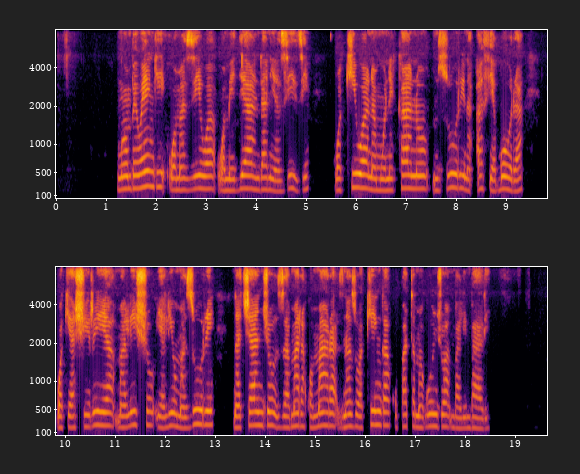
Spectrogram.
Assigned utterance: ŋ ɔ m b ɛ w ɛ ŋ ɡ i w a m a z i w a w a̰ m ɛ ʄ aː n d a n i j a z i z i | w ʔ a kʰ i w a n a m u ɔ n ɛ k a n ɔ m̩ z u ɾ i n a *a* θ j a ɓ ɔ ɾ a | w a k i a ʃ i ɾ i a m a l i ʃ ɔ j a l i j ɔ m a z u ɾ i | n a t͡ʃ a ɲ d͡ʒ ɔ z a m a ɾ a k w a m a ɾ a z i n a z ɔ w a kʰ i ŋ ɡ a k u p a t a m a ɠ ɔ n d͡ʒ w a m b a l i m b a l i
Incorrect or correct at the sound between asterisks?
correct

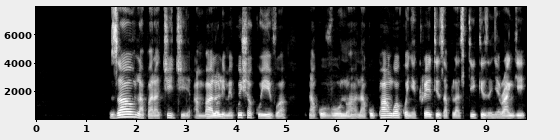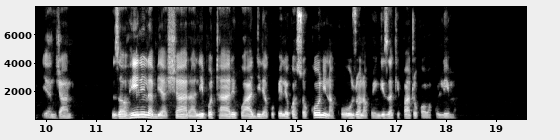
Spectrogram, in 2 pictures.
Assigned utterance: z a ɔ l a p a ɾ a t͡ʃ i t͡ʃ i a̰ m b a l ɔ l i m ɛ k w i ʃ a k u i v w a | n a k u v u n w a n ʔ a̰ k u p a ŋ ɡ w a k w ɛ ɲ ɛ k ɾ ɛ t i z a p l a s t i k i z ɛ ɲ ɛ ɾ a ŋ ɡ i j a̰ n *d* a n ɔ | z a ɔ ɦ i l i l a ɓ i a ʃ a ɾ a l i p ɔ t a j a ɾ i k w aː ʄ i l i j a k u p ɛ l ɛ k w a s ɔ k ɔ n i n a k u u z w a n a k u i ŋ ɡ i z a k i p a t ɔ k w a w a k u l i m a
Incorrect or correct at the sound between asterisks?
incorrect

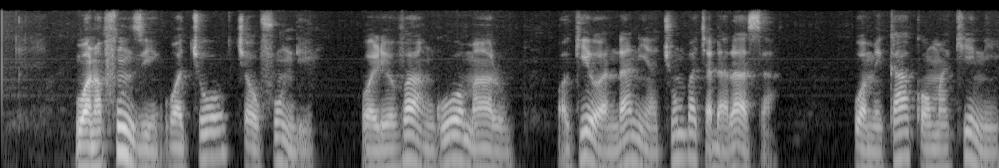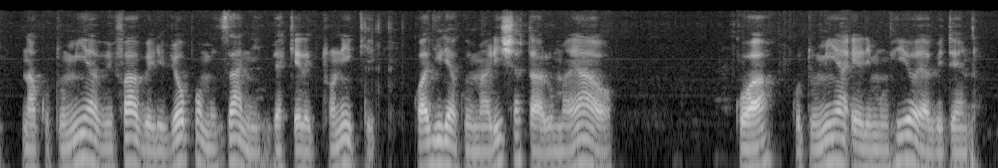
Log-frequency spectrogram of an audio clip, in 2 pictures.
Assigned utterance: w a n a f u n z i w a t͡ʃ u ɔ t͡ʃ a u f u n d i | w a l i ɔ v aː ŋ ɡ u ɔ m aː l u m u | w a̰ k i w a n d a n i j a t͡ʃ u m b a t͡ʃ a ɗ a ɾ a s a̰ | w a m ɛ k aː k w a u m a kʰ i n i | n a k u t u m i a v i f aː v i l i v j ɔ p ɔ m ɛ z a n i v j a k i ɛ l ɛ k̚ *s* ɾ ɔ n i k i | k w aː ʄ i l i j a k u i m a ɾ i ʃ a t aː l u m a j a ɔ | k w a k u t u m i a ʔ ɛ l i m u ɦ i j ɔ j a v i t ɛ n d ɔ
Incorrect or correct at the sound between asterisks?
incorrect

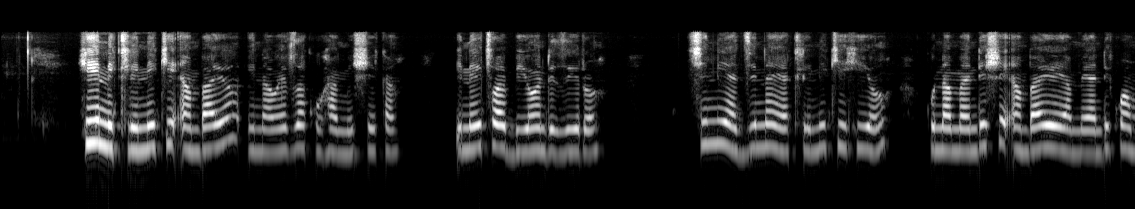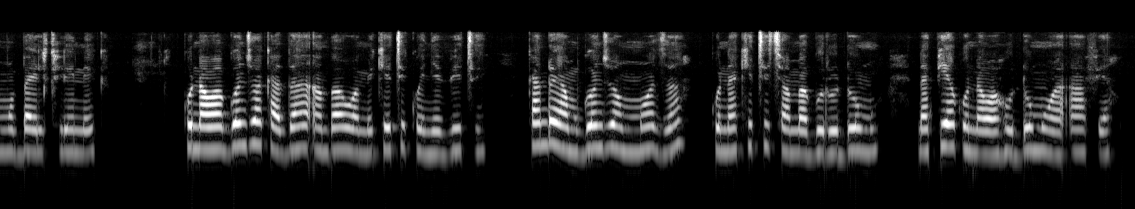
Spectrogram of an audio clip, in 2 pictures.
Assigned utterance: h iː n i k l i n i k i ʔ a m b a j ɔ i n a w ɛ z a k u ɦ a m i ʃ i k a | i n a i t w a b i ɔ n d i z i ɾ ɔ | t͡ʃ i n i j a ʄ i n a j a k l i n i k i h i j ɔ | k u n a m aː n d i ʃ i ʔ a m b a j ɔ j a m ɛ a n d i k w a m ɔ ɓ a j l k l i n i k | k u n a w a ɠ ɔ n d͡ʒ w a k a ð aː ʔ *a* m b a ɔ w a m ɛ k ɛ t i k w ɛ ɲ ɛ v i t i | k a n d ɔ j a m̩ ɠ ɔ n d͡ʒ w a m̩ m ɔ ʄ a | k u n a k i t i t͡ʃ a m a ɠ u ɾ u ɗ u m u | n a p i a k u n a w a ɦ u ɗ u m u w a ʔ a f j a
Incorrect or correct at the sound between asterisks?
correct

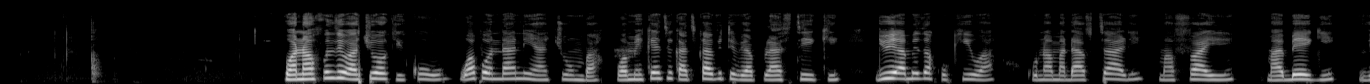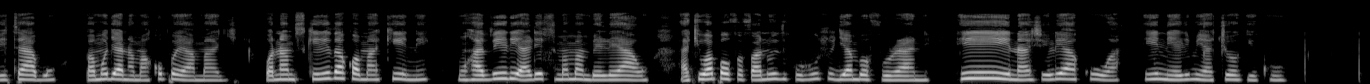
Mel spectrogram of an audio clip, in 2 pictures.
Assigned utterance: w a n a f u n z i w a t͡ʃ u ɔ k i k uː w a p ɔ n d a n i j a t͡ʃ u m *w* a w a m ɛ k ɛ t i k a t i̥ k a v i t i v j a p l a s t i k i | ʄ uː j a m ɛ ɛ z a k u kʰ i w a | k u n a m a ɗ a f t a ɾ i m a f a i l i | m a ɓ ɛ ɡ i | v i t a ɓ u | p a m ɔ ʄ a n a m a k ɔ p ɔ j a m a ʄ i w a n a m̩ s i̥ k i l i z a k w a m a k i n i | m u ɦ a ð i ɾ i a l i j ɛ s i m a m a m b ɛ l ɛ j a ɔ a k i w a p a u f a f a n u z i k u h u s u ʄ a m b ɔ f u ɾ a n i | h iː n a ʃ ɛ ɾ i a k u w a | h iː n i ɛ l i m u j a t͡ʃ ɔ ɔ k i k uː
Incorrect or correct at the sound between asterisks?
incorrect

